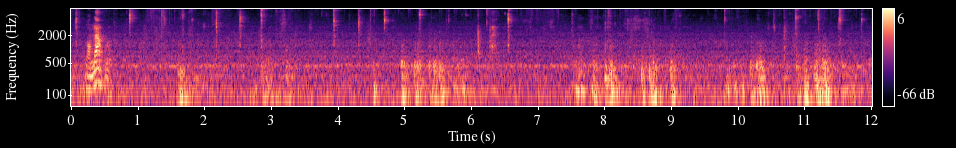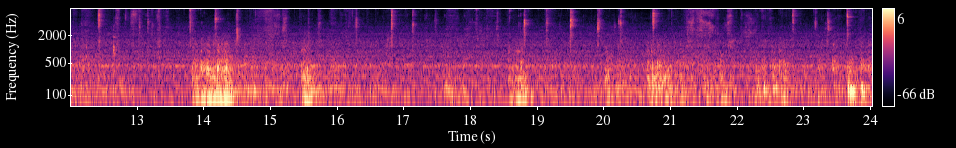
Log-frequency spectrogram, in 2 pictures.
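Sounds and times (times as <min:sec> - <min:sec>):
wet chewing: 0:00.0 - 0:24.0
lip smacks: 0:06.1 - 0:07.6, 0:10.8 - 0:13.9.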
